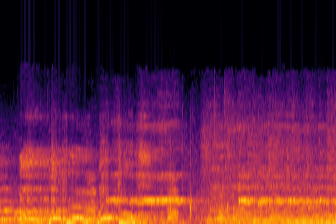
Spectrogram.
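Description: Loud voices calling out at the start of a running race, just after a countdown. Music comes in a little after the middle and carries on.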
